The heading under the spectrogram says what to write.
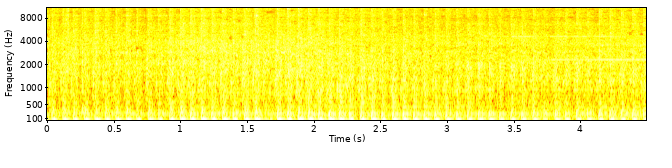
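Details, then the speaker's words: Honda XR400 single with an electric start mod, idling just after its first start in 2 years on a jump starter, no choke: a steady, even low thump with no knocks or misses. Runs healthy, smoking a little. "oh be quiet i'm gonna turn that off i think runs pretty good that's smoking a little bit"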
